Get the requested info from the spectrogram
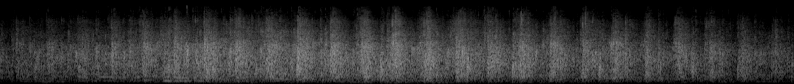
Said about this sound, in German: Fernsehsendungen wird der Applaus, den die Warm-Upper vor der Sendung mit dem Publikum üben, sogar aufgezeichnet und dann während der Sendung nur noch mal zur Sicherheit noch mit abgespielt, damit der Applaus dann auch auf jeden Fall tosend klingt.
